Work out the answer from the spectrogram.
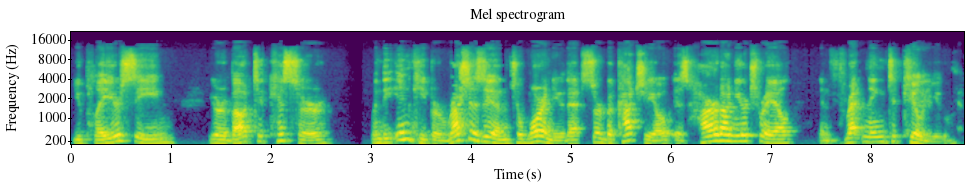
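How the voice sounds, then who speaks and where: A man playing a brisk, impatient gentleman detective giving orders in old-time radio drama style. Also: fairly high pitch, lively intonation, poor audio. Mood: brisk, commanding. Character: brisk, commanding, impatient English gentleman detective directing rehearsal. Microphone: video call.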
